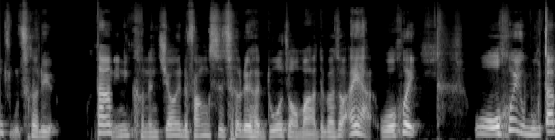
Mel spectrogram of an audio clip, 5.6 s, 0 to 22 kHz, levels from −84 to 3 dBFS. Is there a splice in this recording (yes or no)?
yes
